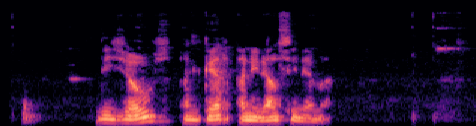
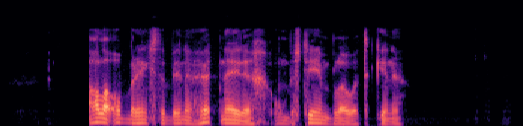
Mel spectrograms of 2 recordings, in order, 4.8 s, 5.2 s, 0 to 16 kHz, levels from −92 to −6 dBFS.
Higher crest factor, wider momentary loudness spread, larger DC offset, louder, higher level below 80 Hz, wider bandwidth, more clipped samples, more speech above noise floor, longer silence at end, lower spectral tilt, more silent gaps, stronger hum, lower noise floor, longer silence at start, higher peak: about the same, 20 dB vs 24 dB; first, 22 LU vs 11 LU; neither; first, -25 LUFS vs -30 LUFS; second, -68 dBFS vs -50 dBFS; first, 11 kHz vs 7 kHz; neither; second, 49 dB vs 58 dB; second, 0.25 s vs 1.2 s; about the same, -7 dB/octave vs -6.5 dB/octave; neither; neither; second, -73 dBFS vs -87 dBFS; second, 0.2 s vs 0.9 s; about the same, -8 dBFS vs -8 dBFS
